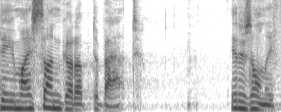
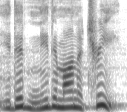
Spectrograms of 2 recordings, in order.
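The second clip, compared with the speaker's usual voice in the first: ordinary talk, nothing marked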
